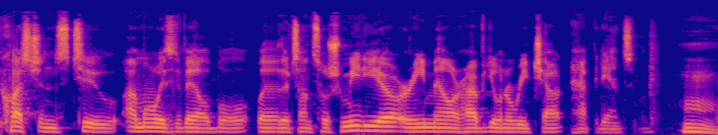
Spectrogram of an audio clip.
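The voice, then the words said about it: American accent. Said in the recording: “you're an American guy ... Do your best to hide your accent, mate”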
